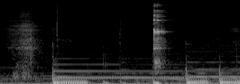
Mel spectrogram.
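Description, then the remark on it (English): Glasses clink together in a toast, a handful of bright taps spread over a couple of seconds, each leaving a clear ringing tone that hangs in the air. No one speaks. “Cheers, old boy.”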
